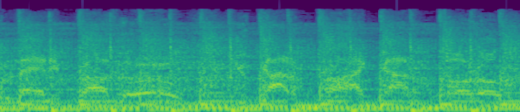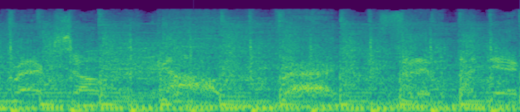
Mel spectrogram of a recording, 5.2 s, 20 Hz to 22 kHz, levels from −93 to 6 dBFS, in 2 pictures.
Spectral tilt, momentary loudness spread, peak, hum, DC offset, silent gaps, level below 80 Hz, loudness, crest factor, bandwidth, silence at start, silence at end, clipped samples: -4.5 dB/octave; 1 LU; 0 dBFS; none; under 0.1%; none; -20 dBFS; -11 LUFS; 10 dB; 16.5 kHz; 0 s; 0 s; under 0.1%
